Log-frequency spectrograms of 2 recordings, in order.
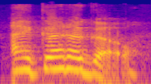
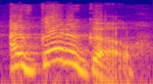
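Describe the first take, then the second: First: Have is dropped and got to blends together. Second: Have is contracted but got to stays separate. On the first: "we normally drop have and we say it in a kind of very um, e- easier" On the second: "You can say"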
